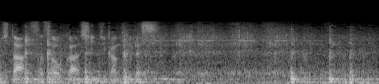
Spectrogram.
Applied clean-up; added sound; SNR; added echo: none; none; none; none.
